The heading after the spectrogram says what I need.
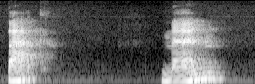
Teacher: This is a low front vowel, as in back, man.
